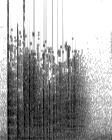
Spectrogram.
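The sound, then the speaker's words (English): Dice clatter across a hard table in a quick burst of sharp clicks and rattles, bouncing rapidly and settling after about a second, with no voices over the sound. The dice are rolled for a second javelin attack in a game. “And then I will roll my second javelin attack.”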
